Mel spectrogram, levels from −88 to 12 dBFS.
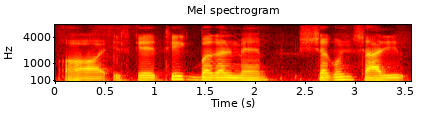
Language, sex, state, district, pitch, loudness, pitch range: Hindi, male, Bihar, Patna, 120 Hz, -17 LUFS, 115-130 Hz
